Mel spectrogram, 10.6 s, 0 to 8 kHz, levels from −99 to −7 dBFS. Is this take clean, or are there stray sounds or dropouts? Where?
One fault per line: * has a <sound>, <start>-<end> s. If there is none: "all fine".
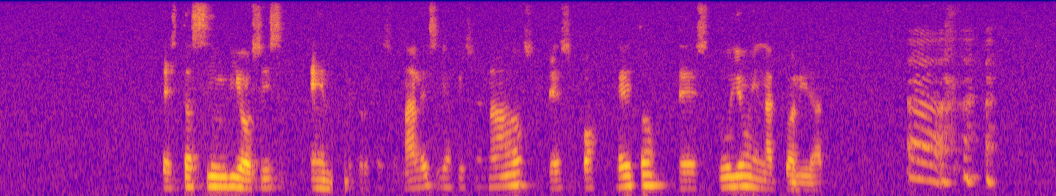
* has a laugh, 9.1-10.0 s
